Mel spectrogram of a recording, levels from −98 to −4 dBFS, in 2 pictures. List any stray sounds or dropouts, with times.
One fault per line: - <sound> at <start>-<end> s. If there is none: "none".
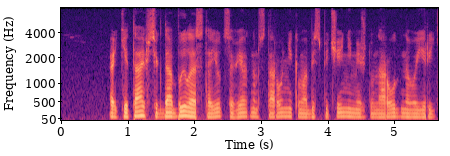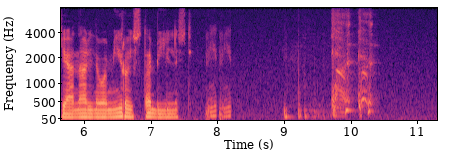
- laugh at 7.8-8.2 s
- cough at 9.0-10.5 s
